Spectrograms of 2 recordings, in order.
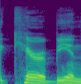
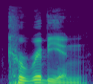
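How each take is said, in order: First: "Caribbean" stressed on the third syllable; "Caribbean" with the stress on BEE; disapproved pronunciation. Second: "Caribbean" stressed on the second syllable; "Caribbean" with the stress on RIB; preferred pronunciation. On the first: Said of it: "they don't even let you on the boat". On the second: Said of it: "you enjoy being wrong about pronunciations". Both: Shown as a demonstration.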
